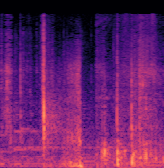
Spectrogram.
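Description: A sharp click, then a thud and a quick run of light knocks as pieces are pressed and set into place by hand on a wooden floor.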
